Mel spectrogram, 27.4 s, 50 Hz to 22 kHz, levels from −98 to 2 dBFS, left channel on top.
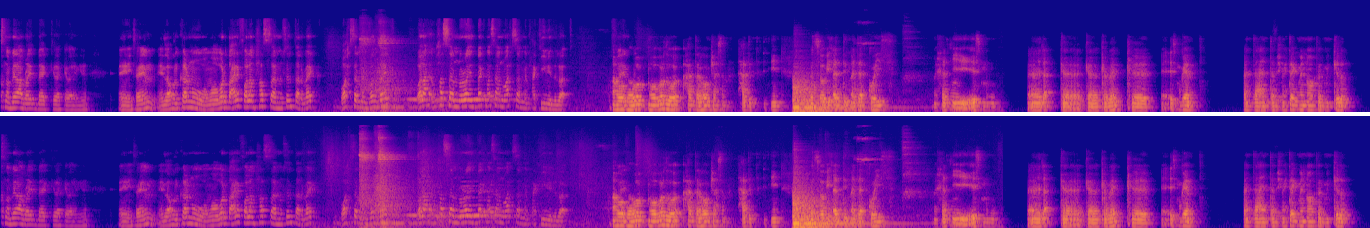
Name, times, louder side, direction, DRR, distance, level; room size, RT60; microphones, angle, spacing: voice 1, 0.0-1.7 2.4-6.3 6.8-7.9 8.3-11.4 12.2-12.6 19.0-19.2 25.1-26.0, left 4 dB, 45° left, 0.5 m, -43 dB
sound 1, 6.5-10.4 10.9-11.0 11.4-11.8 12.1-12.2 12.7-12.8 15.8-18.5, right 4 dB, 60° right, 0.5 m, -36 dB
voice 2, 12.2-15.1 15.4-15.8 16.2-17.8 18.7-19.9 20.5-20.9 21.2-23.0 23.2-23.8 24.9-26.8, equal, 5° right, 0.8 m, -34 dB
7.0 x 3.1 x 5.3 m
head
